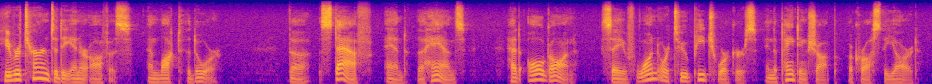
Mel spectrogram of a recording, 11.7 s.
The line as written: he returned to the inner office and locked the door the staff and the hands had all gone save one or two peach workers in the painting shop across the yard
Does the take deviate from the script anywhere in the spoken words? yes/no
no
